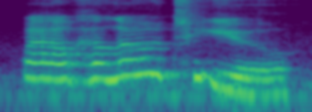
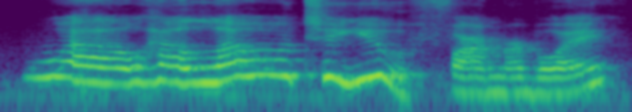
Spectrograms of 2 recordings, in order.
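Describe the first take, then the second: First: Higher, lilting friendly cow greeting; a gentle cow saying hello. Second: Higher, louder, slow pompous pig greeting; a grand pig showing off to the farm boy; proud pig. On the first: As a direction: greet him as a kindly farm cow. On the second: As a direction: drawl it out like a boastful show pig. Show pig greets Pedro. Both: Acted.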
